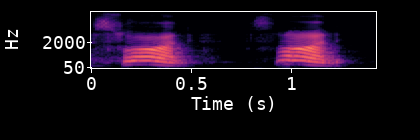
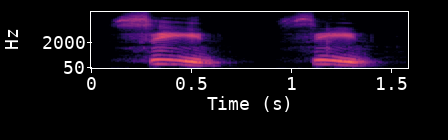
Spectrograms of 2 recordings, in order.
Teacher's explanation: स्वाद को पुर पढ़ेंगे और सीन को बारीक पढ़ेंगे स्वाद स्वाद सीन सीन इसी तरह दद और दाल का भी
